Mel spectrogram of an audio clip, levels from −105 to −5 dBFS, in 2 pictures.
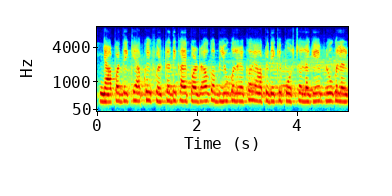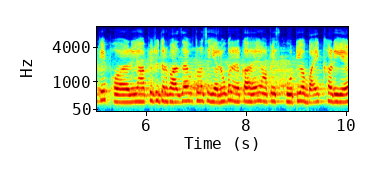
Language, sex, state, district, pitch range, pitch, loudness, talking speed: Hindi, female, Rajasthan, Nagaur, 235-255 Hz, 245 Hz, -14 LUFS, 245 wpm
